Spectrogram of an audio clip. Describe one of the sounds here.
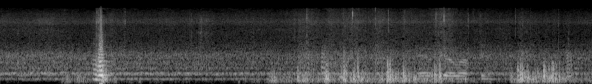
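A cardboard box scrapes and thumps onto a wooden hive.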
